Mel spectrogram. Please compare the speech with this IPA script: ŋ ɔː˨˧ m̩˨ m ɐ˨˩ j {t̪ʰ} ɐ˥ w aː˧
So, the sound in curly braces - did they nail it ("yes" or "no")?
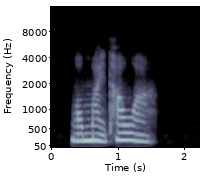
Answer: yes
